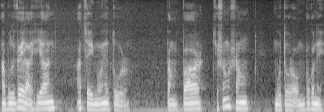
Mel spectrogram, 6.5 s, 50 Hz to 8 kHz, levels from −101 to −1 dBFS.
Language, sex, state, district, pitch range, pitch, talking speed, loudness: Mizo, male, Mizoram, Aizawl, 90-115 Hz, 105 Hz, 165 wpm, -17 LUFS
